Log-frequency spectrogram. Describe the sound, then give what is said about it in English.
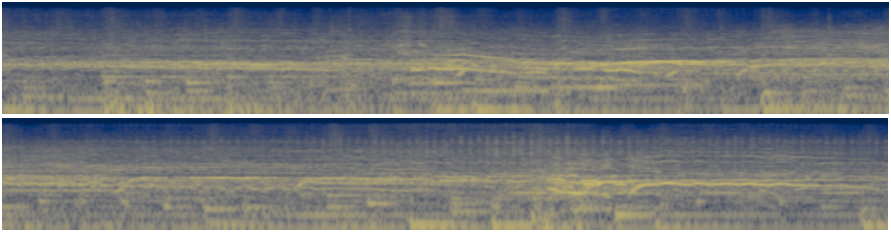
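A large crowd of children cheers and shouts continuously as a plane lands on a dirt runway at Gao, Mali, high excited voices blending into a dense, steady roar that swells slightly now and then, loud throughout. “Amelia uses a small cine camera to film the happy crowds greeting them”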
